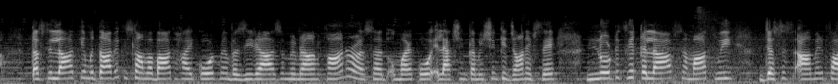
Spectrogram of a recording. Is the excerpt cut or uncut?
uncut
